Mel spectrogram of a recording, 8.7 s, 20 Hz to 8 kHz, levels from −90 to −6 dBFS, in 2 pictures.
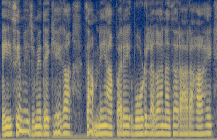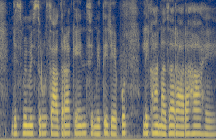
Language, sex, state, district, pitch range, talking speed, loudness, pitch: Hindi, female, Rajasthan, Jaipur, 160-170 Hz, 175 wpm, -20 LUFS, 165 Hz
